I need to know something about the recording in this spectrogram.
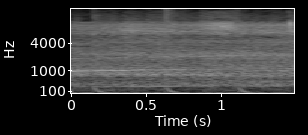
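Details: Botslab S8 Plus robot vacuum after the repair: a steady airy whir with no rattling, grinding or clicking; the earlier loud plastic-knocking noise was caused by debris on the belt, which was cleaned.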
